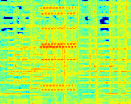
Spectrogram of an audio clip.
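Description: A telephone rings in a busy room, its dense, steady ringtone running the whole time under layered background noise and music-like tones, fairly loud and close.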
